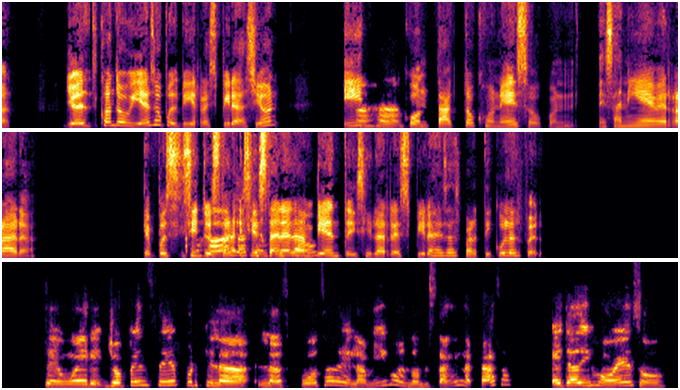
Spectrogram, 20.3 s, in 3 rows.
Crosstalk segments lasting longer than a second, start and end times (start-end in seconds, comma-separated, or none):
8.7-9.9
